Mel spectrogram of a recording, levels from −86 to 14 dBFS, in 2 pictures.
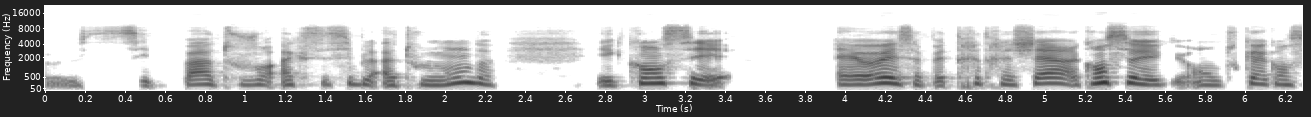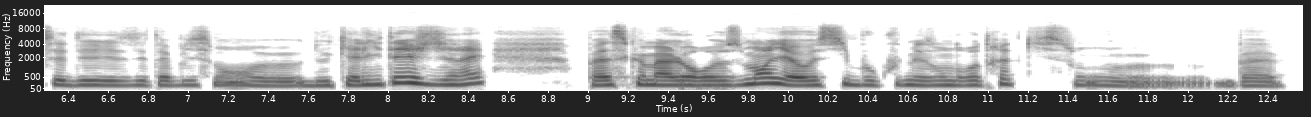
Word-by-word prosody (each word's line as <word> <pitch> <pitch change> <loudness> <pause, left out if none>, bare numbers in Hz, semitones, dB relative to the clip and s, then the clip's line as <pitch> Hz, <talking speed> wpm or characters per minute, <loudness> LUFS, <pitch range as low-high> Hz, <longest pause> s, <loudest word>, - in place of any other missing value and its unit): c'est - - -11
pas 195 +1 +2
toujours 190 0 -7
accessible 190 +2 -6
à 170 - 0
tout 175 +3 -9
le 175 - -2
monde 240 +3 +3 0.5
et 165 - -2
quand 240 +9 +4
c'est 240 - +1 0.6
et 190 0 +3
ouais, 240 +4 +7
ça 180 - -6
peut 160 - -9
être 155 - -6
très, 230 - -6
très 195 -3 -6
cher 235 +5 +4
et - - -1
quand 250 +3 +8
c'est 245 -8 +5
en 170 +2 -6
tout - - -16
cas 240 -3 +1
quand 195 -2 -4
c'est 185 0 -3
des 175 -1 -4
établissements, 170 - -6
heu, 150 -1 -5
de 160 +1 -6
«qualité», 190 - +3
je 230 - +2
dirais, 190 +4 -1 0.5
parce 175 0 +1
que 220 - -4
malheureusement, 175 +4 +2
il 240 - +5
y - - +4
a 170 - +8
aussi 175 +5 -1
beaucoup 175 -1 -9
de - - -5
maisons 170 -1 -4
de 170 - -6
retraite 175 +4 -6
qui - - -8
sont, 165 -3 -8
heu, - - -9 0.3
bah 155 -7 -8
180 Hz, 240 wpm, -24 LUFS, 170-215 Hz, 0.6 s, quand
